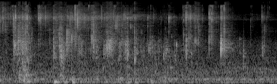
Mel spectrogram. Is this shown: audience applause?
no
